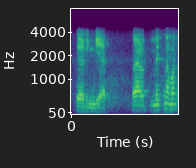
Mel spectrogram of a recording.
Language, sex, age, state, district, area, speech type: Tamil, male, 60+, Tamil Nadu, Tiruchirappalli, rural, conversation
